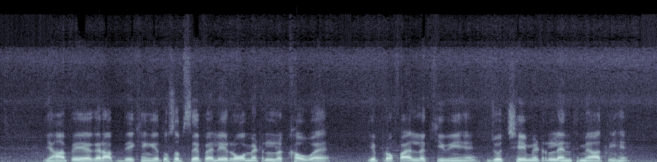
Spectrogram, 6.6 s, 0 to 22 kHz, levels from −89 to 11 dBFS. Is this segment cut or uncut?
uncut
